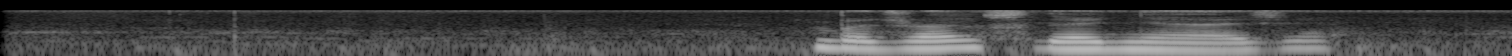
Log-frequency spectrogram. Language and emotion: Russian, neutral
